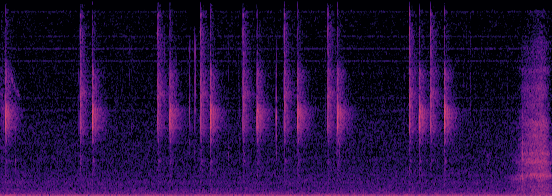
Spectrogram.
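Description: Computer mouse clicks placing points of a polygon come as a quick, irregular series of crisp close taps, some in fast pairs like double clicks, over a quiet low hum.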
